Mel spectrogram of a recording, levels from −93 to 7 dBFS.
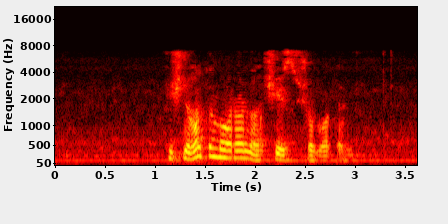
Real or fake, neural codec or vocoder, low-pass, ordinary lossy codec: fake; codec, 16 kHz, 8 kbps, FunCodec, trained on Chinese and English, 25 frames a second; 7.2 kHz; AAC, 32 kbps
